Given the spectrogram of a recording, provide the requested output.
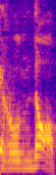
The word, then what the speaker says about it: Rondo: voi questo e modello rondo io direi rondò però non c'è l'accento sulla o quindi chiamate un po come volete e poi ci sono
